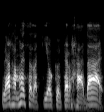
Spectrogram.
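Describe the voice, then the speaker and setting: A man's medium-pitched, expressive voice comes very fast, with no room sound in the dull, dry recording. He's teaching an engineering class as a lecturer, explaining step by step and asking his students questions.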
